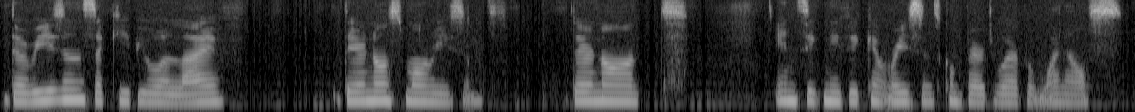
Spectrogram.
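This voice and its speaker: Woman streamer, slow and soft-spoken, mid-range voice, encouraging chat. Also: medium pitch, level tone. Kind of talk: casual chat while drawing on stream.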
